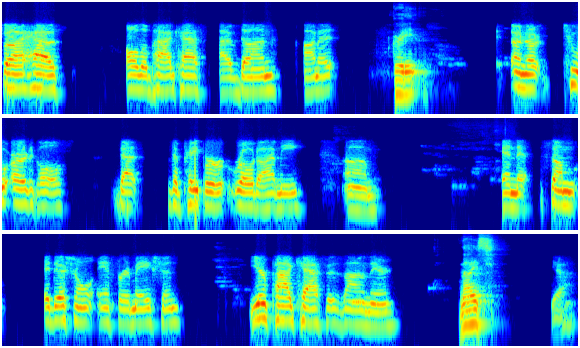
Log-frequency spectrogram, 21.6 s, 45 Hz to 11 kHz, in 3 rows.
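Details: Real 45-year-old man with rare (under one in a million) primary progressive apraxia of speech; knows the words but they don't come out clearly; speech declining since a previous interview months earlier; apraxia of speech.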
